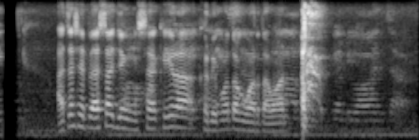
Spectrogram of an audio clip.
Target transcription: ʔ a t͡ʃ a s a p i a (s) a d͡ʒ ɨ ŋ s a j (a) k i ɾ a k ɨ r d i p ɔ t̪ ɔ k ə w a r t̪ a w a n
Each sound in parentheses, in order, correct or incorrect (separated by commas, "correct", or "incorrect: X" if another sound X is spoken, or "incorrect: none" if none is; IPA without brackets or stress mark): correct, correct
